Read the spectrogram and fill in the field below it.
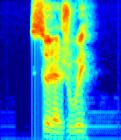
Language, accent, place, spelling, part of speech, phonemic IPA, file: French, France, Lyon, se la jouer, verb, /sə la ʒwe/, LL-Q150 (fra)-se la jouer.wav
- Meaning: to give oneself airs, to show off, to be full of oneself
